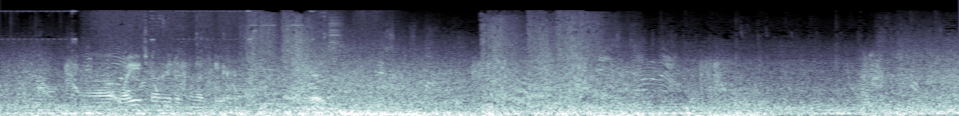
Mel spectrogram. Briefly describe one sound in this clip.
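Spaceship engines roar and whoosh.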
